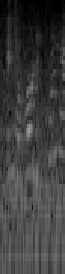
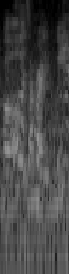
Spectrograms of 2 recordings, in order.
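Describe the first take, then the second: First: High cooing pet voice. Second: Said in the usual way. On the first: Real, not acted.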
